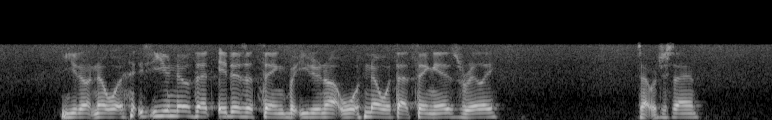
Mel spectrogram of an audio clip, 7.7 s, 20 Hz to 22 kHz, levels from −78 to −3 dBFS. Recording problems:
high frequencies cut off; severe; nothing above 4.5 kHz
squashed, flat; heavily
hiss; noticeable; throughout; 15 dB below the speech

